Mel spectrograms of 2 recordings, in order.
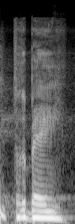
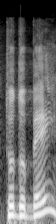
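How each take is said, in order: First: Low, terse imitation of a sullen son; sulky child. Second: Said in the usual way. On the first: Son in the car answering his father, low and sulky. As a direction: answer dad grudgingly, pitched right down. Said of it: "entra emburrado". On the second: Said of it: "eu pergunto".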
